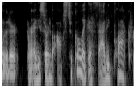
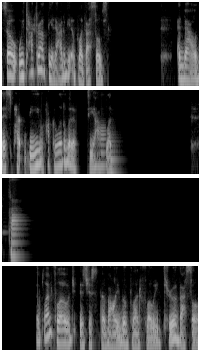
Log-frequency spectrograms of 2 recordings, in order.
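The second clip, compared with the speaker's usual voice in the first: hoarse, nearly voiceless, voice almost gone. Lecturing through a chapter while having a cold: lost voice from a cold. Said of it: "I lost it. I got a cold".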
